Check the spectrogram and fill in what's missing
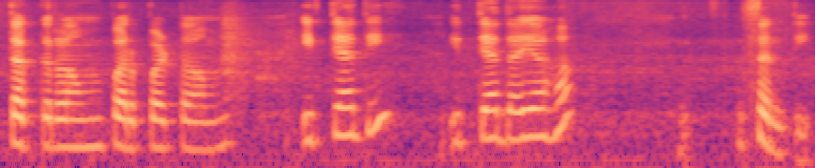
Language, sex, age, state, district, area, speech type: Sanskrit, female, 60+, Maharashtra, Wardha, urban, spontaneous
